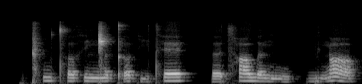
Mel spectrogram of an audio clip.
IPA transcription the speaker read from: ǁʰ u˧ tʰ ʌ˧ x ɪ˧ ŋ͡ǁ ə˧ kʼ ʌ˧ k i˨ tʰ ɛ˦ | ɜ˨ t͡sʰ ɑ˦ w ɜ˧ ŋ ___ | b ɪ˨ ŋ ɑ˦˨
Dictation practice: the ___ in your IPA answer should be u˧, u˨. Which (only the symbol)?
u˨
